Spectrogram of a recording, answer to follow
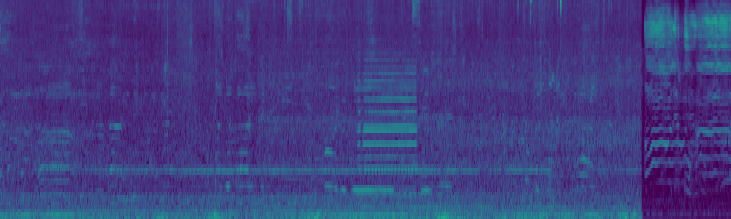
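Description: City road traffic heard from inside a moving vehicle: a loud, steady engine and road rumble with car horns, one horn blaring for about a second midway. Near the end it cuts abruptly to quieter singing.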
